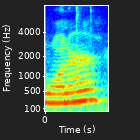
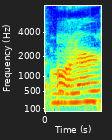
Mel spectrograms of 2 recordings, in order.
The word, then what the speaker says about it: Oner: sorry Lexi and I got in the habit of saying Warner before we knew it was pronounced honor so it just stuck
